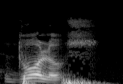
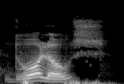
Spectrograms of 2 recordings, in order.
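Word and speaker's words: duolos (δοῦλος): La palabra se pronuncia duolos, primero duo, D-O-U, y la siguiente letra aparece una Y invertida, llamada lambda. Se trata de una I y termina en os, O-S. Se pronuncia duolos y significa esclavo o sirviente.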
